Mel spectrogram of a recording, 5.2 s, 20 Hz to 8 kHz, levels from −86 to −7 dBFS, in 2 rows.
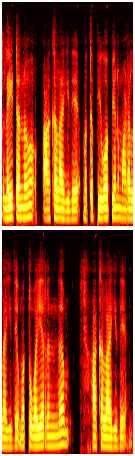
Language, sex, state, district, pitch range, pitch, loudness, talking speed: Kannada, male, Karnataka, Koppal, 125-140 Hz, 130 Hz, -20 LUFS, 125 wpm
